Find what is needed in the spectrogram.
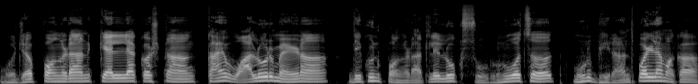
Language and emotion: Goan Konkani, fearful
